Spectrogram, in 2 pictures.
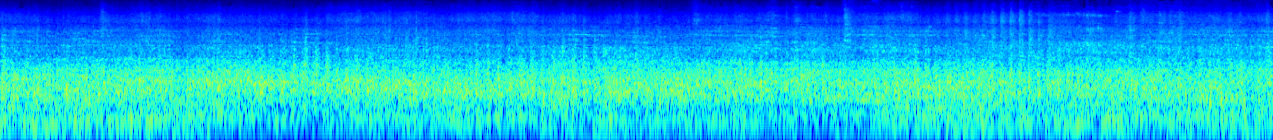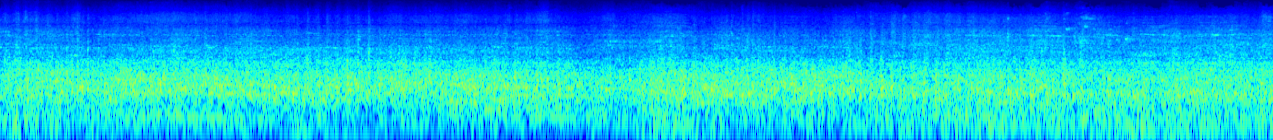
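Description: Freight cars of a mixed freight train rolling past close by: a steady loud rumble of steel wheels on rail, with the wheels clicking over the rail joints.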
